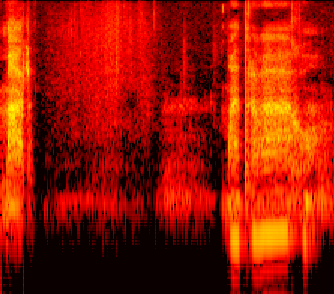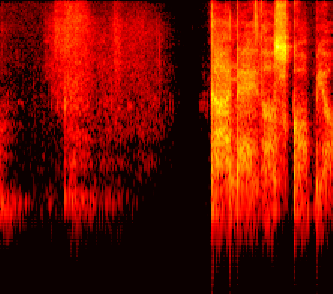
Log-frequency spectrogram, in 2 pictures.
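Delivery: whispered words. Giving a pretend listening exam, saying words into the ears: whispering. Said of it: "voy a susurrar palabras en tus oídos".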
